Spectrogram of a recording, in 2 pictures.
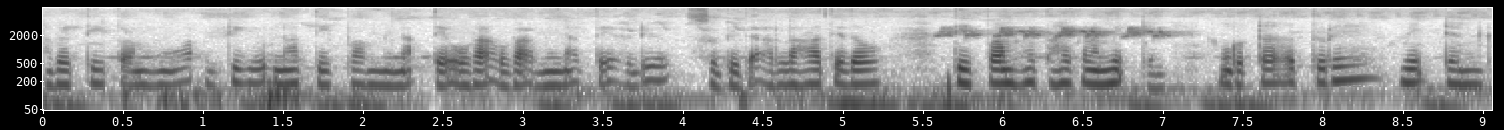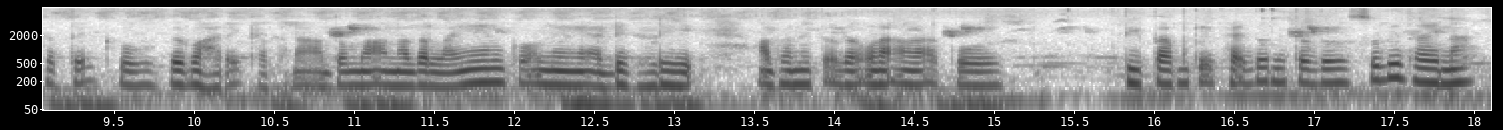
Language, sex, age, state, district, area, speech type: Santali, female, 18-30, West Bengal, Uttar Dinajpur, rural, spontaneous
